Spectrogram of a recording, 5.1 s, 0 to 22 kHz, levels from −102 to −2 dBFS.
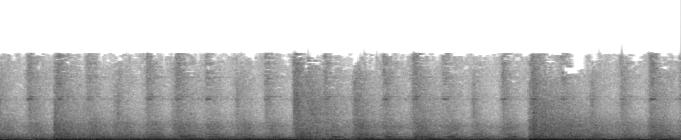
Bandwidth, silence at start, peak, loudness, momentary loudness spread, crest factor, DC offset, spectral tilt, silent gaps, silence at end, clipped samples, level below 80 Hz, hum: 14 kHz; 0 s; -6 dBFS; -22 LUFS; 5 LU; 14 dB; under 0.1%; -7 dB/octave; none; 0 s; under 0.1%; -22 dBFS; none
